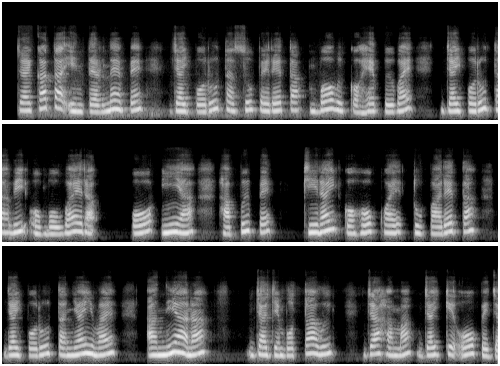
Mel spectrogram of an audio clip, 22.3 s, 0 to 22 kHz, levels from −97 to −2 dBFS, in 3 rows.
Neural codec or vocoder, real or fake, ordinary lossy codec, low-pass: none; real; none; none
